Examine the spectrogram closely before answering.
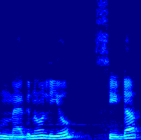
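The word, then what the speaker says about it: Magnoliopsida: Class जो है वो मैग्नोलियोसीडा, पी यहाँ पे साइलेंट है, मैग्नोलियोसीडा, इसको पसीडा नहीं बोलना, मैग्नोलियोसीडा।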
